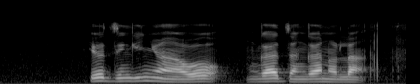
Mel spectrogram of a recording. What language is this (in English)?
Venda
